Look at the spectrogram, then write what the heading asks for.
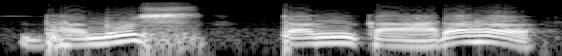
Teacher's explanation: धनुः जोड़ टंकारः में विसर्ग के बाद ट आ रहा है, ट हलंत, इसलिए विसर्ग मूर्धन्य सहलंत में बदला। तो आंसर बना धनुष टंकारः।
